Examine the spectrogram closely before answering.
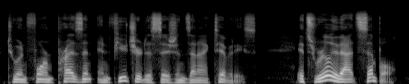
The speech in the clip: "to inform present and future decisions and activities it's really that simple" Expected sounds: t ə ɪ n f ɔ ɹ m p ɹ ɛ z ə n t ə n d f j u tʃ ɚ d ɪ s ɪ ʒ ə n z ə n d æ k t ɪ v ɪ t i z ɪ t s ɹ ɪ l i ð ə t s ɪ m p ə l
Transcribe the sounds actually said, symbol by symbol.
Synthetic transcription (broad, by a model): t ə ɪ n f ɔ ɹ m p ɹ ɛ z ə n t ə n f j u tʃ ɚ d ɪ s ɪ ʒ ə n z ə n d æ k t ɪ v ɪ t i z ɪ t s ɹ ɪ l i ð ə t s ɪ m p l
